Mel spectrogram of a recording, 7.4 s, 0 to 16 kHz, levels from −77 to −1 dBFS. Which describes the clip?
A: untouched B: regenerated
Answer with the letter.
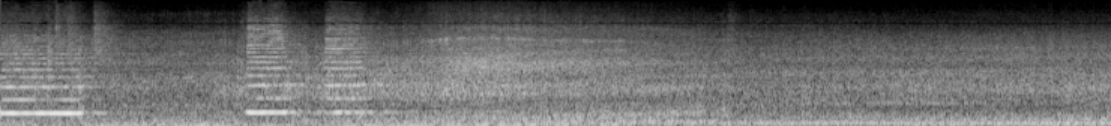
B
